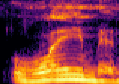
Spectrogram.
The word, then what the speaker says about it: Lehmann: Hans Lehmann, I'm hoping I'm pronouncing that No, you got it right.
